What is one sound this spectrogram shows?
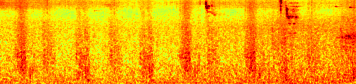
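Footsteps swish through forest undergrowth at a steady walking pace.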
